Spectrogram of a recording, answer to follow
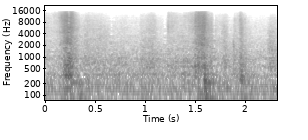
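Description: Old, crumbling yellow seat foam being torn and pulled off a chair seat by hand: two short tearing noises about a second and a half apart.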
